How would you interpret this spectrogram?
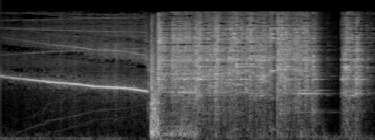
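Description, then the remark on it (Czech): A high whistle slides downward, then a sudden loud bang shatters a coffee cup, crashing crockery with clinking fragments scattering for a couple of seconds, followed by a brief second crash. “Ta rána rozbila mi šálek na kusy a odřela mi knír.”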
